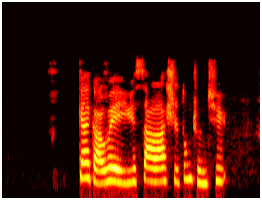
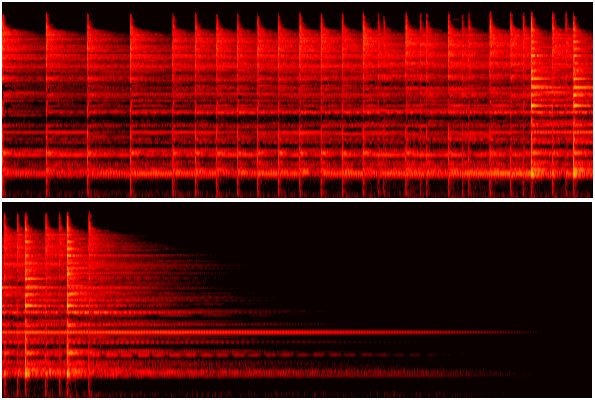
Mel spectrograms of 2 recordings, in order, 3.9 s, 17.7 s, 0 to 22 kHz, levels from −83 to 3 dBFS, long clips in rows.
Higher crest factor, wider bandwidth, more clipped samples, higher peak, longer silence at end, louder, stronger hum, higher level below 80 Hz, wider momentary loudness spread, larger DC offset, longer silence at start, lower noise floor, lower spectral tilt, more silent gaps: second, 16 dB vs 28 dB; second, 7.8 kHz vs 18 kHz; neither; first, -2 dBFS vs -6 dBFS; second, 0.55 s vs 3.6 s; first, -16 LUFS vs -30 LUFS; neither; first, -68 dBFS vs -76 dBFS; second, 11 LU vs 22 LU; neither; first, 1.15 s vs 0 s; second, -79 dBFS vs -89 dBFS; first, -3.5 dB/octave vs 2 dB/octave; neither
